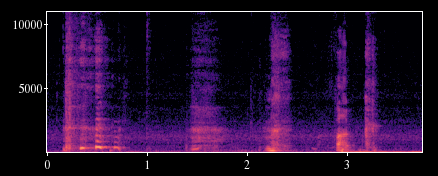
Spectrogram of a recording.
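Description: Several short, abrupt hiccups, about five, come at uneven intervals from a person, each a quick sharp catch of breath with quiet pauses between and no talking.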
